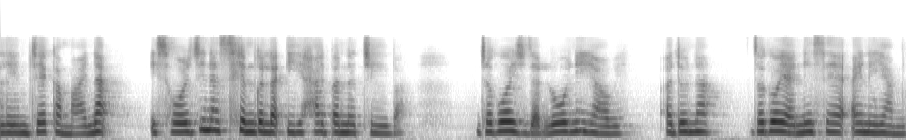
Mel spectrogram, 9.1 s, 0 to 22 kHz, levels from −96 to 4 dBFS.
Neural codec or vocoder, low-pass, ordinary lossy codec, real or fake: codec, 16 kHz, about 1 kbps, DyCAST, with the encoder's durations; 7.2 kHz; none; fake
